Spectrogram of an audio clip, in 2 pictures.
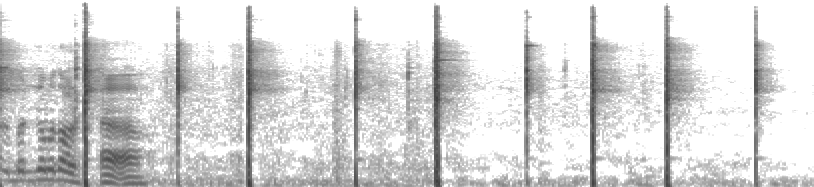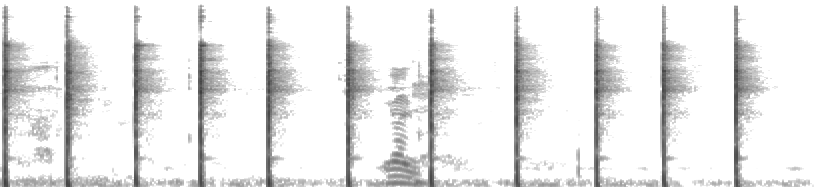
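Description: Hammer striking a metal rod held against a gold-coloured metal bar, about two sharp, ringing strikes a second in a steady rhythm, cutting into the bar.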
